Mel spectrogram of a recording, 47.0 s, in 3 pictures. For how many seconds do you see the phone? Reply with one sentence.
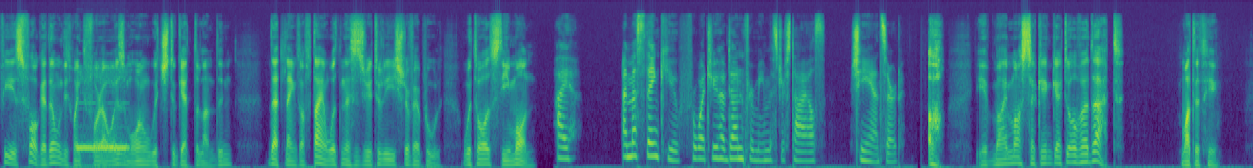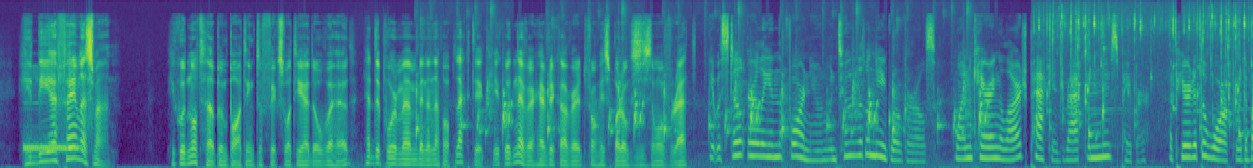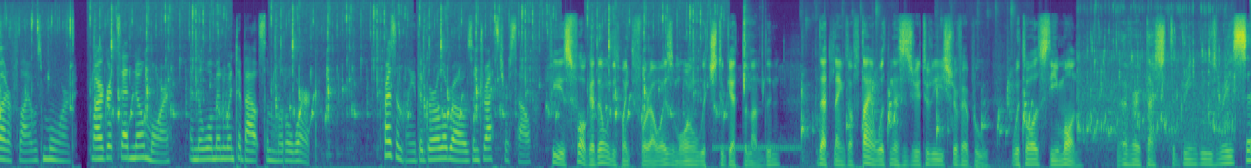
The phone can be heard for 3 seconds in total.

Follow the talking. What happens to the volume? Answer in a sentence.
The loudness of the talking stays about the same.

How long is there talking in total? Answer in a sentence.
You can hear the talking for 47 seconds altogether.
